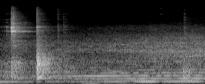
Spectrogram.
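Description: A steel die block clanks twice against the press's die holder as it is handled, over a steady machine hum.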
